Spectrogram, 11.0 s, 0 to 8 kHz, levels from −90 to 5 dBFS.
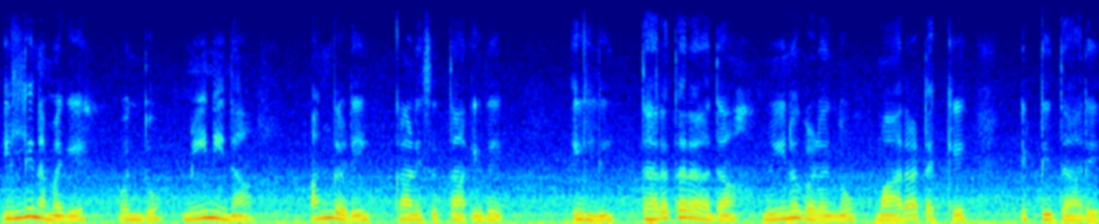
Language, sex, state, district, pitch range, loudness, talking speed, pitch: Kannada, female, Karnataka, Gulbarga, 155-195 Hz, -24 LUFS, 75 wpm, 170 Hz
